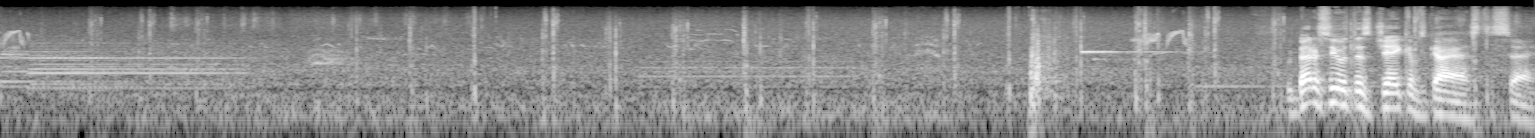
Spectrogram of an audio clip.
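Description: Footsteps crunch softly on dry ground.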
